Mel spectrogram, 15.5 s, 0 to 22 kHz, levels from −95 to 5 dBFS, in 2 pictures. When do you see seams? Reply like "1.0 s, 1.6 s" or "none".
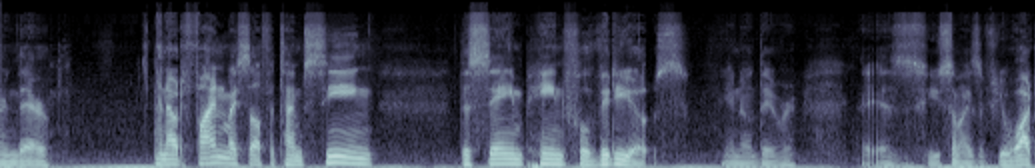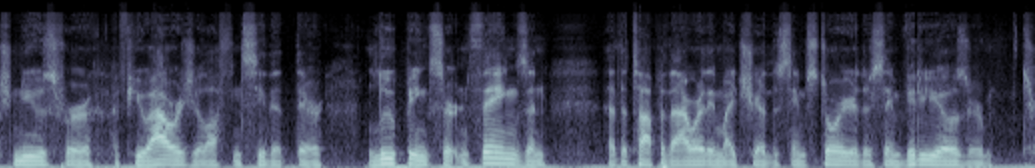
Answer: none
